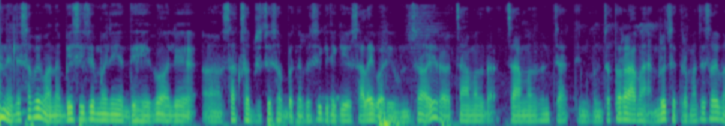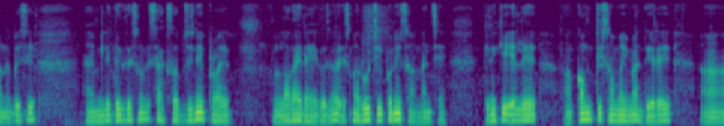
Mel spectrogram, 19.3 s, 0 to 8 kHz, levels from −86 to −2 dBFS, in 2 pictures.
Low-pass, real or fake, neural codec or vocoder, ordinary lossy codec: 7.2 kHz; real; none; none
